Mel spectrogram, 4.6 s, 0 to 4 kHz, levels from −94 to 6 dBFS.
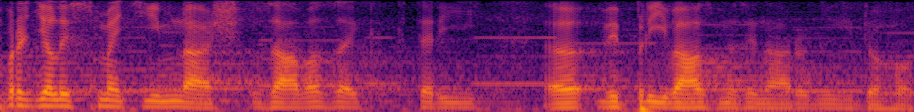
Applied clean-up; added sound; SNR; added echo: none; Wind instrument, woodwind instrument; 20 dB; none.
